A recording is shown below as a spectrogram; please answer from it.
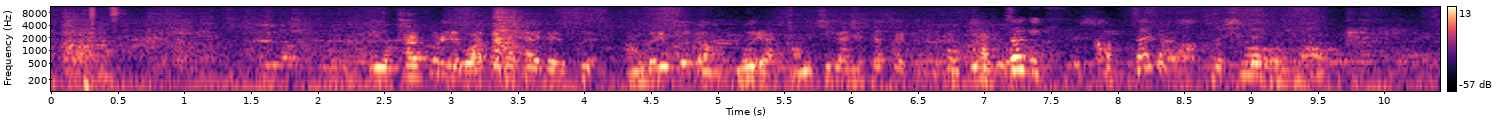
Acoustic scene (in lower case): restaurant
